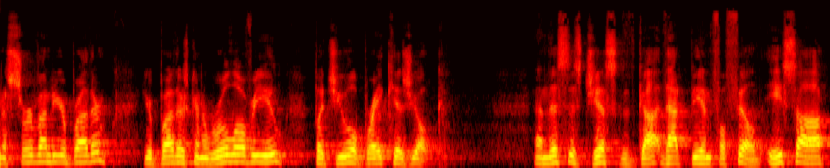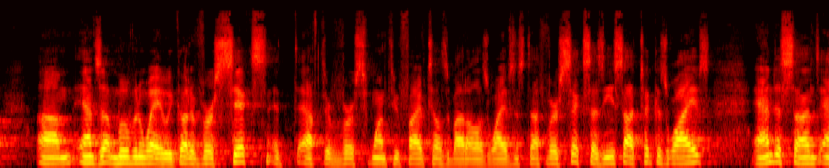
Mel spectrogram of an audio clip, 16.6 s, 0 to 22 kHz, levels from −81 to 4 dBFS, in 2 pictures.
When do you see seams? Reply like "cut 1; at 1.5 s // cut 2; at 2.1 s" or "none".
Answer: none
